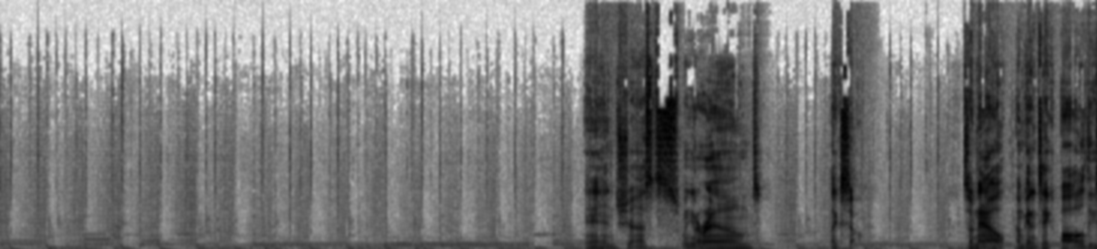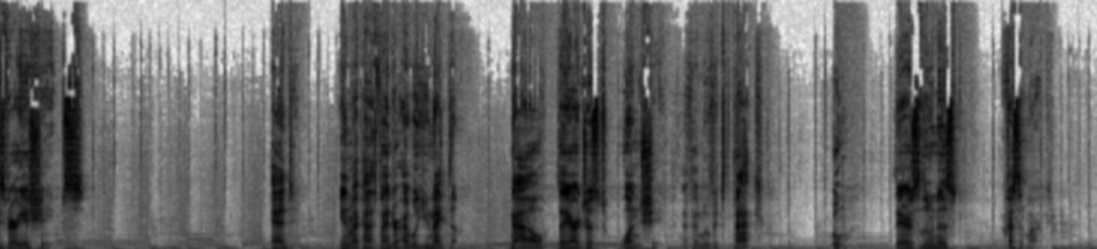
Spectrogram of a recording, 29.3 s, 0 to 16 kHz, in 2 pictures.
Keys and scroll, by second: 12.7 v, 21.7 shift+super+a, 24.5 shift+super+[, 25.2 shift+super+a.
